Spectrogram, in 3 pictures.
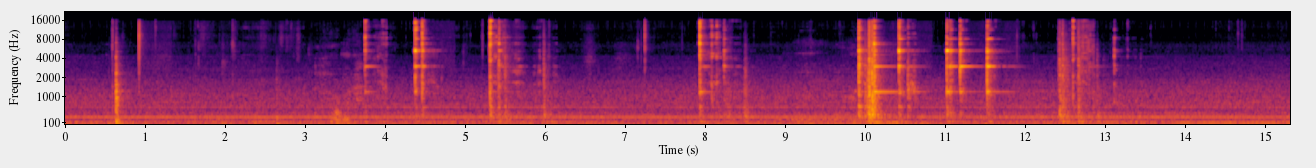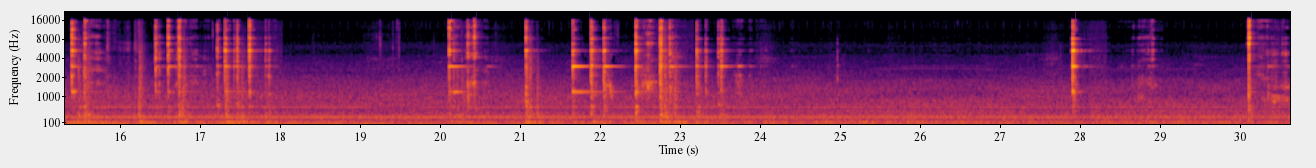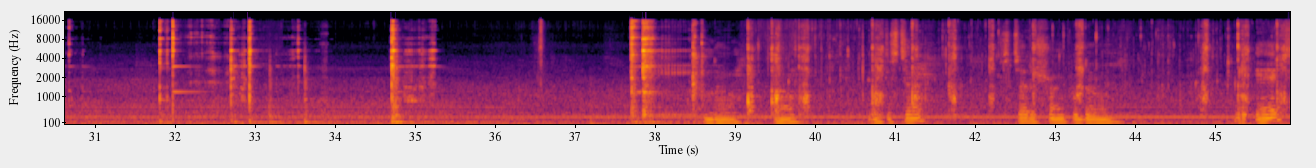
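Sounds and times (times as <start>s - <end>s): steady low hum: 0.0s - 45.9s
spoon clinking on ceramic bowl: 10.0s - 11.9s, 20.2s - 23.9s.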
